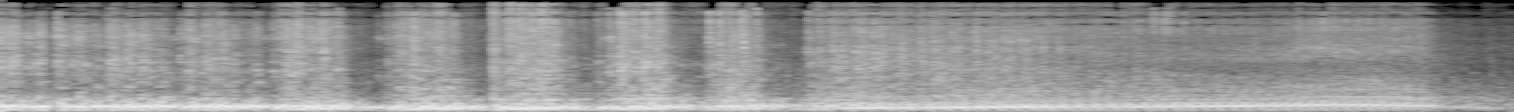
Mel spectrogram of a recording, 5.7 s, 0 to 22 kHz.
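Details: Budget $500 283 small-block Chevy with Turbo 350 in 1985 Oldsmobile Cutlass, ill-fitting headers, driving slowly: V8 revs unevenly with lumpy pulses across the revs; runs rough and out of tune, needs a lot of fine tuning.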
